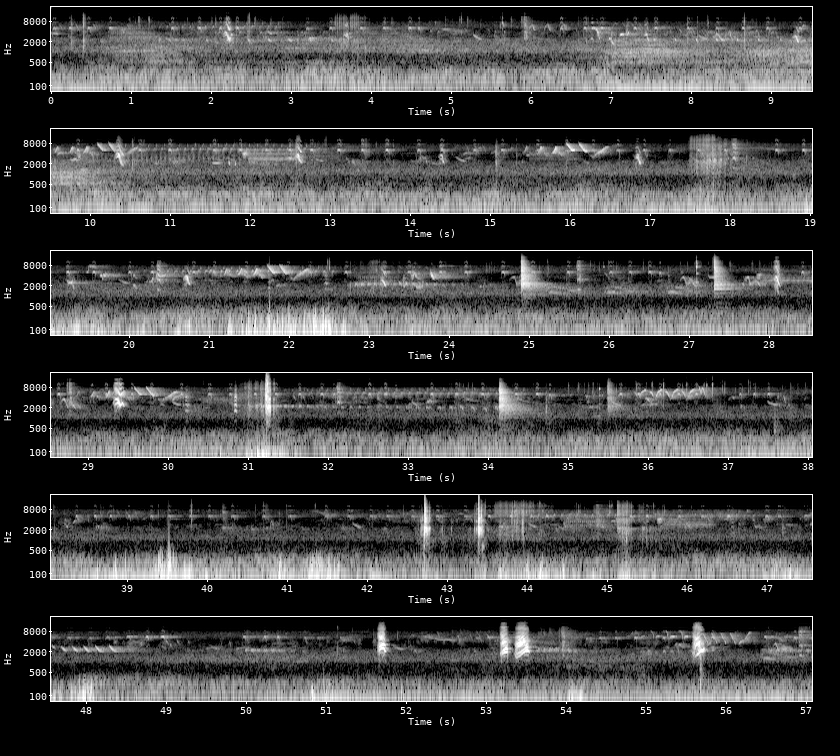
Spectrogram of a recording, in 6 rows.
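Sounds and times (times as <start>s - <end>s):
low rumble: 0.0s - 24.8s
songbirds chirping: 0.0s - 57.0s
sharp clicks: 42.6s - 43.6s.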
